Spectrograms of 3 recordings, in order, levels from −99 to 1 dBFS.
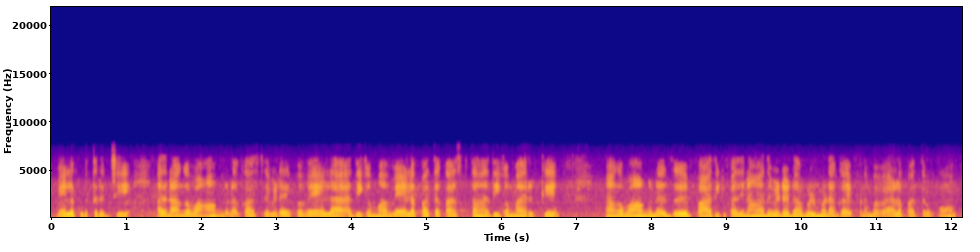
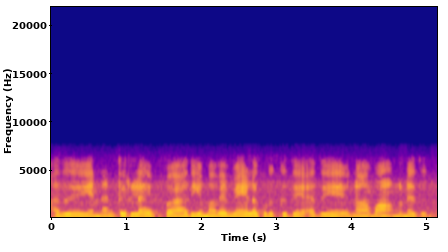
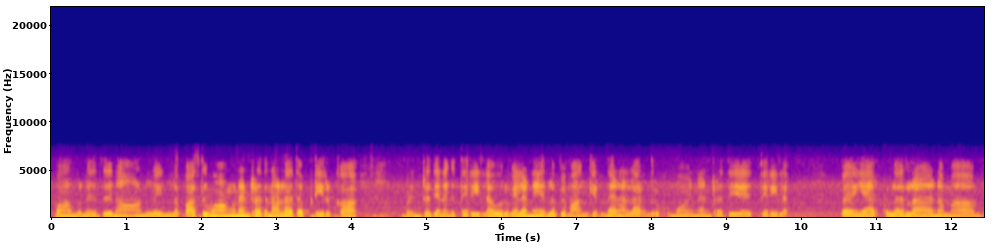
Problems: continuous background conversations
